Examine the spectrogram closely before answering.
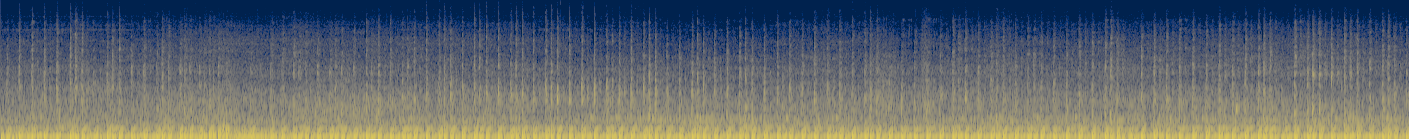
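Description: Harley-Davidson V-twin motorcycle engine idling with a lumpy, uneven beat while the bike stands still.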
